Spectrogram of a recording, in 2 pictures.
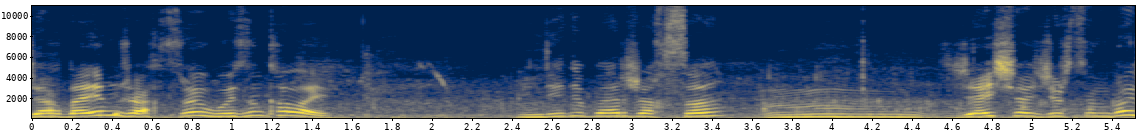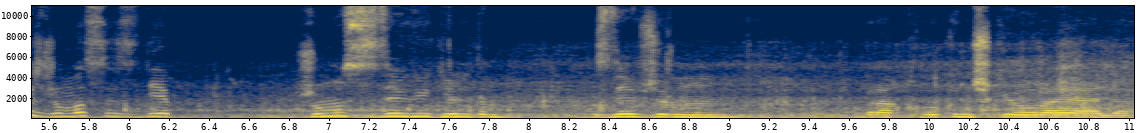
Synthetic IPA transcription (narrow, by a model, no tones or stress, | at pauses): ʒɑʁd̪ɑjəmʒɑqsəwɵzɪŋqʰɑlˠɑj | me̞nd̪e̞d̪e̞bæɾɪʒɑqsə | ə | ʒɑjʃɑʒɪɾsɪŋbɑʒʊməsɪzd̪e̞p̚ | ʒ̥ʊməsɪzd̪e̞wɡʲe̞kʲʰe̞ld̪ɪmɪzd̪e̞pʒʏɾmənbɪɾɑqwɵkʲɪnɪʃkʲe̞woɾɑjælɪ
